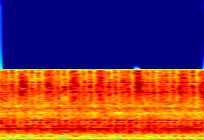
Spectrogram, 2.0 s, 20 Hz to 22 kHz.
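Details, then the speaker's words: Polaris Xplorer 250 single running on a Yamaha Blaster 200cc clone carburetor that replaced the flooding stock carb: an even, steady idle with a smooth low thump and no misses, running on choke to richen it; the owner is unsure what idle it should have. "i have to choke on figured that'll help it run a little richer idle once again i don't know what this should be"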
